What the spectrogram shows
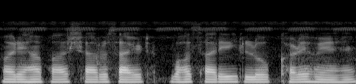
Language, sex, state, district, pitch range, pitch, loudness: Hindi, male, Madhya Pradesh, Umaria, 115-120 Hz, 115 Hz, -17 LUFS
